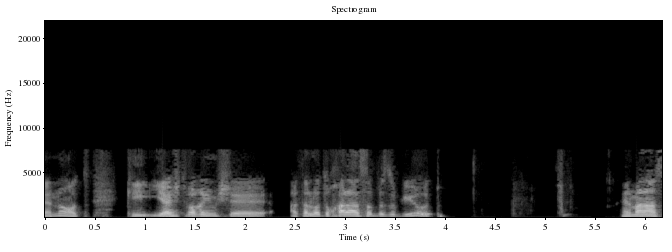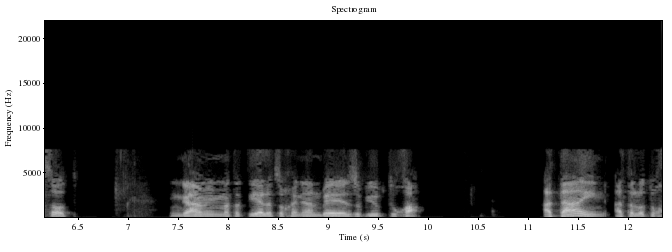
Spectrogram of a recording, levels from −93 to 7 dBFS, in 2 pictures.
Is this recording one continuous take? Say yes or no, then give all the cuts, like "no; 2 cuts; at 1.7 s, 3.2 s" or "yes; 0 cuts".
yes; 0 cuts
